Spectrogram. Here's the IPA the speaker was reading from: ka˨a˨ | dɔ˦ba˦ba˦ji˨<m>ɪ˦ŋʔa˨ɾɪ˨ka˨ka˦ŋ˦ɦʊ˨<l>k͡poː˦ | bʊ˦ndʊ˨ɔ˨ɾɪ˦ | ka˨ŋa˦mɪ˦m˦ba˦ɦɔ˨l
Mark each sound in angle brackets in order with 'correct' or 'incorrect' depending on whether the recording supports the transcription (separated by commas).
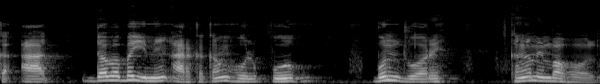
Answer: correct, correct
